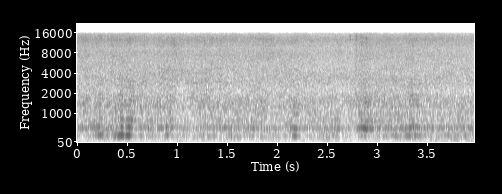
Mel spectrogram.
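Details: On a warm February day a honey bee flies out, giving a constant humming buzz that rises in loudness near the start and again close to three seconds as it comes nearer.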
